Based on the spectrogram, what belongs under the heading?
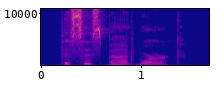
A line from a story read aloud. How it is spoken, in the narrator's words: says quietly, looking up at him from where she's lying over his shins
